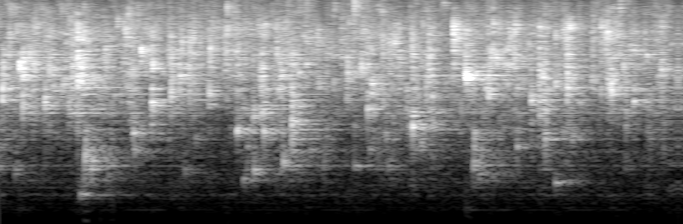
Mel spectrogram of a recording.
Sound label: Drips Sewer Cave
